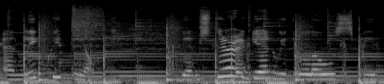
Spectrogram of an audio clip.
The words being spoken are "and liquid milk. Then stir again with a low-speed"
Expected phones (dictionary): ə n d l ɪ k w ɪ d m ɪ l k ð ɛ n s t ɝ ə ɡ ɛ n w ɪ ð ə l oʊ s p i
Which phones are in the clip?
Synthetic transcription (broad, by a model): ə n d l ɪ k w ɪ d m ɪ k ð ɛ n s t ɝ ə ɡ ɛ n w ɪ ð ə l oʊ s p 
